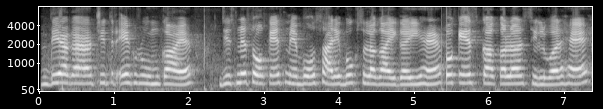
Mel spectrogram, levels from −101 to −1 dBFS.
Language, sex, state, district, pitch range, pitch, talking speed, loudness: Hindi, female, Uttar Pradesh, Shamli, 265-295 Hz, 280 Hz, 170 wpm, -13 LUFS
